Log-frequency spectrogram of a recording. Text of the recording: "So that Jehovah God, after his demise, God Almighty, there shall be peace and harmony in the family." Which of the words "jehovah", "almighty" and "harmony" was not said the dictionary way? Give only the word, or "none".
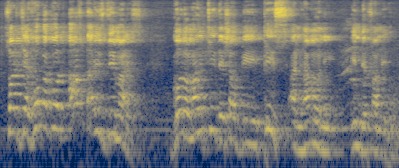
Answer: almighty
